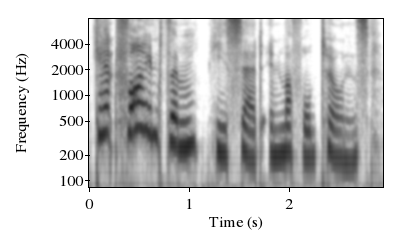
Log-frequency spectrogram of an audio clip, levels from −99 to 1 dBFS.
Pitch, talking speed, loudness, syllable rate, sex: 255 Hz, 185 wpm, -21 LUFS, 4.4 syllables/s, female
